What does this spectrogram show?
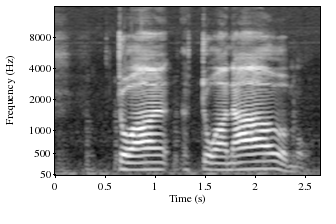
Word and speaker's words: Doanamo: Doanamo. But those two vowels are pronounced separately.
